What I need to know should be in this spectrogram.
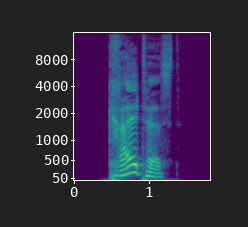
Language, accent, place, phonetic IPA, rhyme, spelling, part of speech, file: German, Germany, Berlin, [ˈkʁaltəst], -altəst, kralltest, verb, De-kralltest.ogg
- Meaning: inflection of krallen: 1. second-person singular preterite 2. second-person singular subjunctive II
